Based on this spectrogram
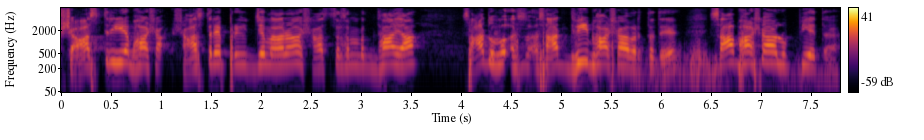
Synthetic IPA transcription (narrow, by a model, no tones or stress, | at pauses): ʃaːst̪ɾiːjɐbʱaːʂaʃaːst̪ɾeːpɾɐjud͡ʒjɐmaːnaːʃaːst̪ɾɐsɐmbɐd̪ʱːaːjaː | saːd̪saːd̪ʱʋiːbʱaːʂaːʋɐɾt̪ɐt̪eːsaːbʱaːʂaːlupjeːt̪ɐ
